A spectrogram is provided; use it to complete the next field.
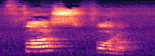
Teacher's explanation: Su mayor fuerza de voz recae en fos.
